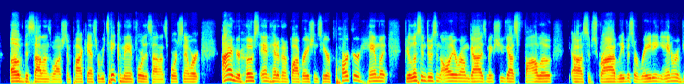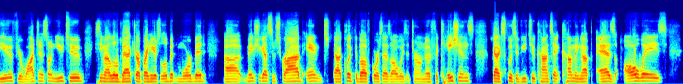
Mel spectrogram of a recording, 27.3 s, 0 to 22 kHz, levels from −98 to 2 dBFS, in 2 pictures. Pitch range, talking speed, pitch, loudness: 135-155 Hz, 210 wpm, 140 Hz, -18 LUFS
